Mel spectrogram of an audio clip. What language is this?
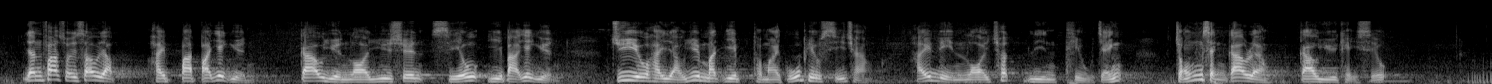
Cantonese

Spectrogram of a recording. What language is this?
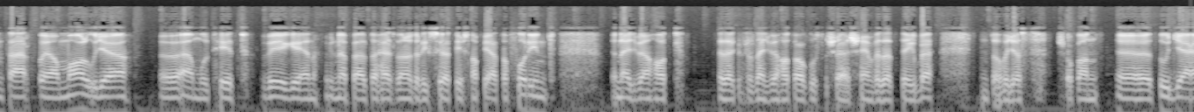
Hungarian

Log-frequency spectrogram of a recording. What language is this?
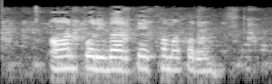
Bangla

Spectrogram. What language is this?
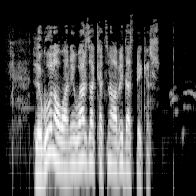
Kurdish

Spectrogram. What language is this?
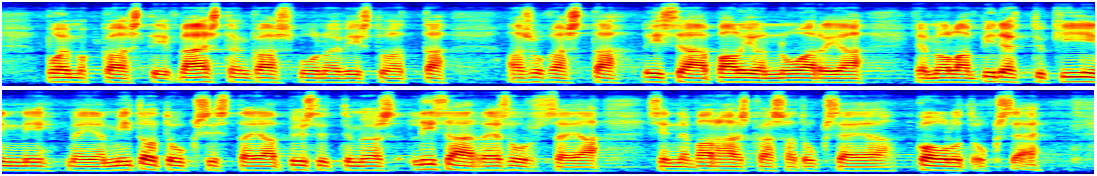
Finnish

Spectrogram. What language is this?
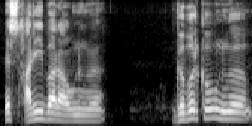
Bodo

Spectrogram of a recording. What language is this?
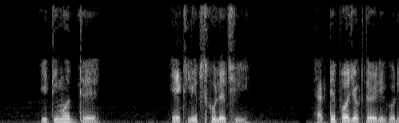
Bangla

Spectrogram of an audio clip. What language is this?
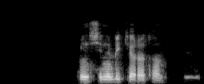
Tatar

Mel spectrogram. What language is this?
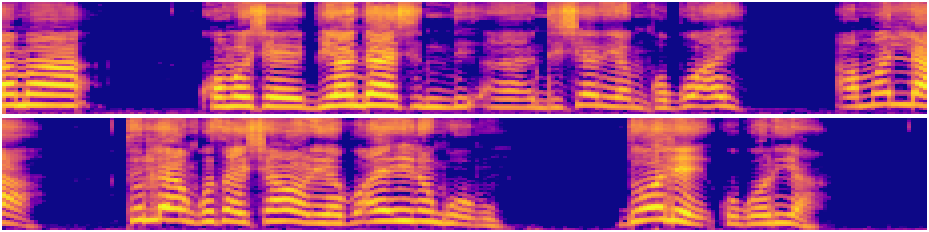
Ngamo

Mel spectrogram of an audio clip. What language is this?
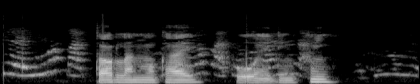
Tupuri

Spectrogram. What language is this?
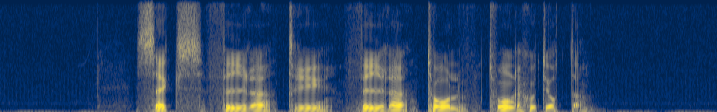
Swedish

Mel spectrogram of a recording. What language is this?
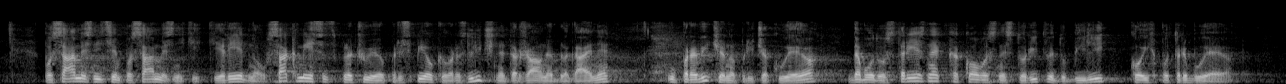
Slovenian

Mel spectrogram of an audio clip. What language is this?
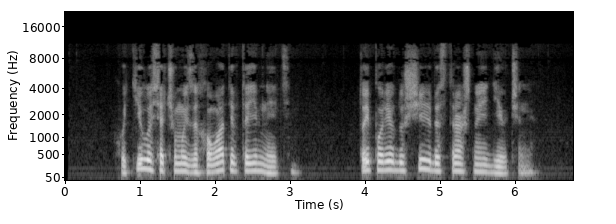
Ukrainian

